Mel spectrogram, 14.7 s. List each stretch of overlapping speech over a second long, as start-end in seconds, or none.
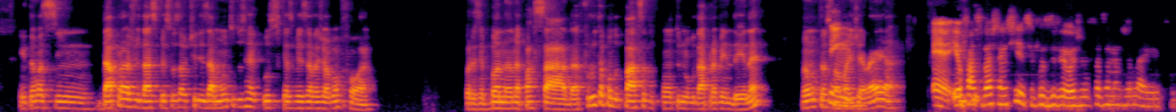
none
